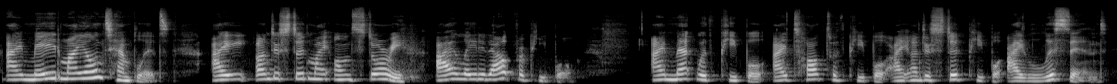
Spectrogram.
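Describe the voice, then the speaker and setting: A woman guest on a podcast, telling her story in an animated, emphatic way, repeating phrases for effect. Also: on the high side, a little slow. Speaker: podcast guest, business owner.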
